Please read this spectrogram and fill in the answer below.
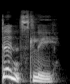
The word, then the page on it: densely: British English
